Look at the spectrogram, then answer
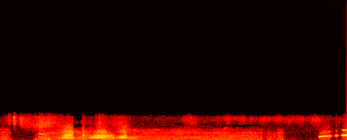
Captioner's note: dog barking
